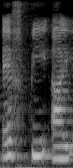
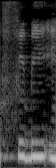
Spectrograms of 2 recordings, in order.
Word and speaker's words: FBI: So you take the sound you pronounce each word each letter separately. MBA and there's always a dot in between. So you can use an an FBI agent. You will never hear anybody saying Fibby agent.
